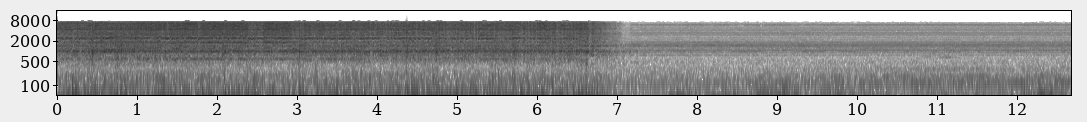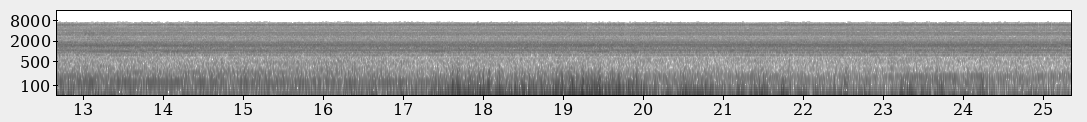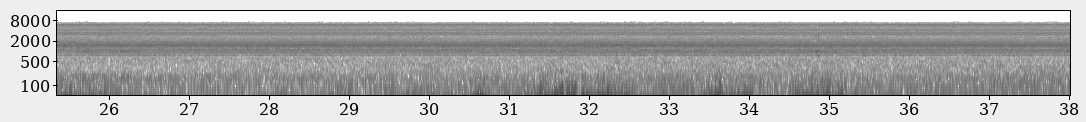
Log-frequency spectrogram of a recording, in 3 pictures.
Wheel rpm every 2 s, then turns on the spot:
160, 160, 160, 40, 0, 0, 0, 0, 0, 0, 0, 0, 0, 0, 0, 0, 0, 0, 0.
none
